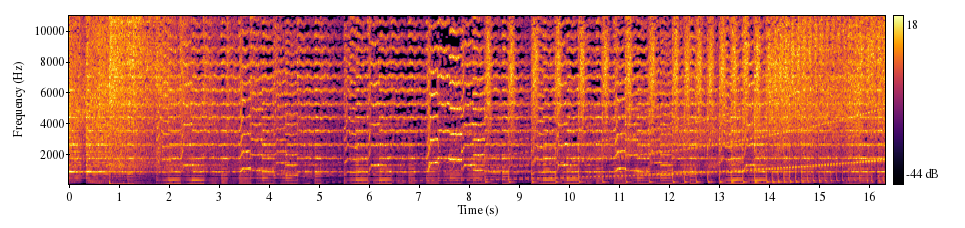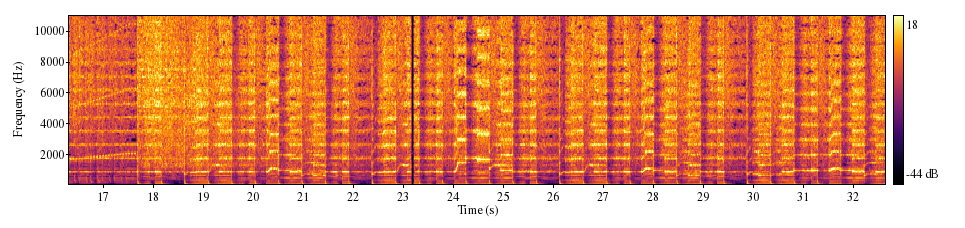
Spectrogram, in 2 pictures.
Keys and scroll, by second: 27.0 alt+BackSpace, 28.6 ctrl+z, 29.7 ctrl+BackSpace.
